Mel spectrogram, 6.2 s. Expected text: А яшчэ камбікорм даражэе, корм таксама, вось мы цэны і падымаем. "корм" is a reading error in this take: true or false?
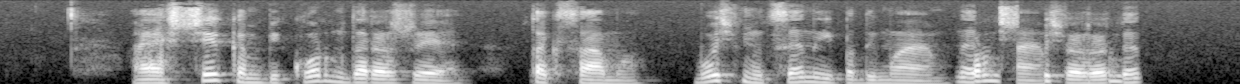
true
